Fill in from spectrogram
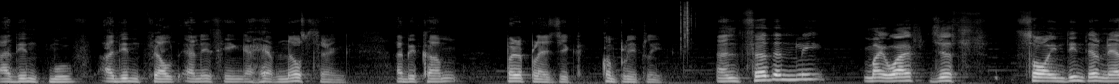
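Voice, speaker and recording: Over music in the background, a man with a Portuguese accent speaks in a fairly high pitch with ordinary pitch variation and long, frequent pauses. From Portugal. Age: 70s. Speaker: patient, retired surgeon. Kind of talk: interview testimony. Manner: halting.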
